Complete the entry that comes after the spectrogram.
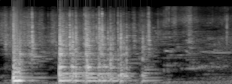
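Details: Loud percussive music with sharp wood-block and drum hits, and no animal calls.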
